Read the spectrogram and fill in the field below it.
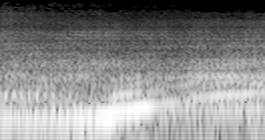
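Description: A muscle car engine roars, rising in pitch as the car accelerates away.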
